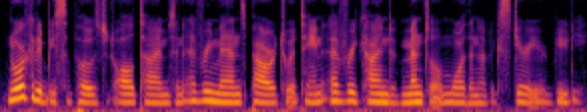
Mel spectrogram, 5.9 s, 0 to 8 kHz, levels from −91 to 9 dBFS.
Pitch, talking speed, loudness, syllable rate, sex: 185 Hz, 235 wpm, -21 LUFS, 6.3 syllables/s, female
